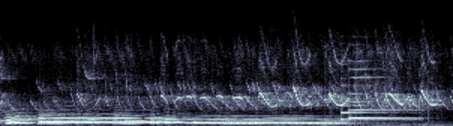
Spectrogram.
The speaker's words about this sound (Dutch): Met dat prachtige gefluit van vogeltjes kwam een einde aan het liedje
